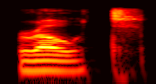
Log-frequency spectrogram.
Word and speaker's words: wrote: Finally, the letter W is silent at the beginning of a word before the letter R. For example, wrong, wrist, right, wrote.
